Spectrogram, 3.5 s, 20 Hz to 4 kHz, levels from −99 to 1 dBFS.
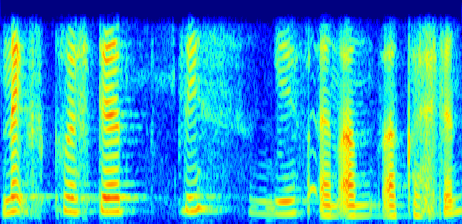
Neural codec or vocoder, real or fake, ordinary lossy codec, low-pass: none; real; none; 3.6 kHz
